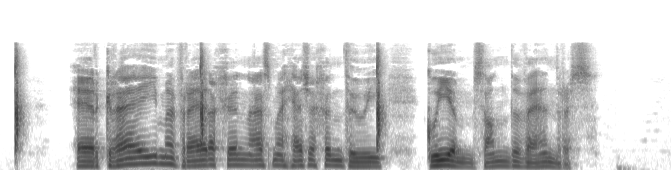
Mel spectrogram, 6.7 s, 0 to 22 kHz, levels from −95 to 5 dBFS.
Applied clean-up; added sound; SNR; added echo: none; Clapping; 7 dB; none.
